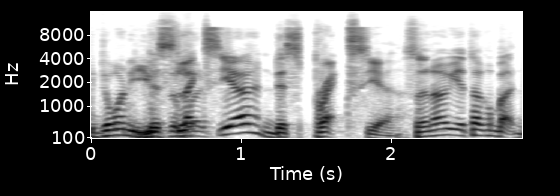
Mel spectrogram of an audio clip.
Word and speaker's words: dyspraxia: There is dyslexia and there is is it pronounced Dyspraxia. Dyspraxia.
